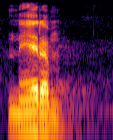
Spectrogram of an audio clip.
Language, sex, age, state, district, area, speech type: Tamil, male, 18-30, Tamil Nadu, Tiruvarur, rural, read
